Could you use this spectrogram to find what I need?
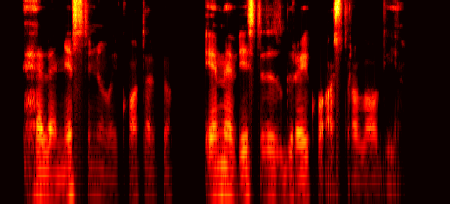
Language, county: Lithuanian, Vilnius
